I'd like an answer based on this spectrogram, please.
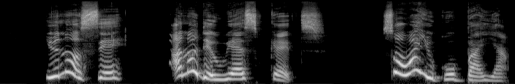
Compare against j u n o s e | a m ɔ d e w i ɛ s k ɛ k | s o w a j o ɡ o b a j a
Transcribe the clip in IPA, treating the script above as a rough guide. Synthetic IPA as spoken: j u n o s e | a n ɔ d e w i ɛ s k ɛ t | s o w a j u ɡ o b a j a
